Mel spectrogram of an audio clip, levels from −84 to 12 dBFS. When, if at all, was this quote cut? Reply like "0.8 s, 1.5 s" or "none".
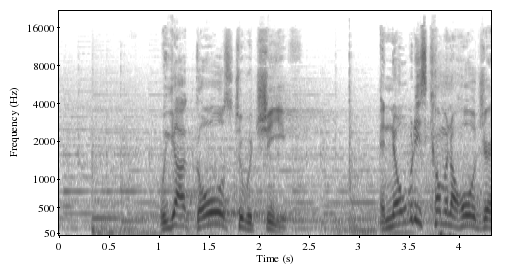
1.0 s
